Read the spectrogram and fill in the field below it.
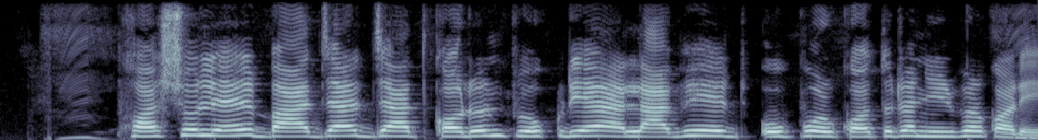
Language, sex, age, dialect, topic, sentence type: Bengali, female, <18, Northern/Varendri, agriculture, question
